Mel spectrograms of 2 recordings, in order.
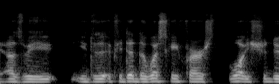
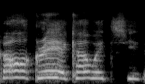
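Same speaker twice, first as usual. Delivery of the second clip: much higher and louder, squealing mock girl voice; gushing American girl; 6 dB louder than usual. Girl hears they are off to hunt the haggis, squealing mock excitement. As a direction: gush like an overexcited girl. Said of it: "And she was like".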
